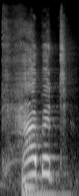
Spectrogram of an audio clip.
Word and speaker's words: Cabot: Isn't it Kebo? Isn't the T silent? I've actually never heard the brain pronounced. Well, then I have been at the Cabot factory saying it wrong. Like, is it Cabo? I have no idea. C-A-B... Yes, that's Cabo.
